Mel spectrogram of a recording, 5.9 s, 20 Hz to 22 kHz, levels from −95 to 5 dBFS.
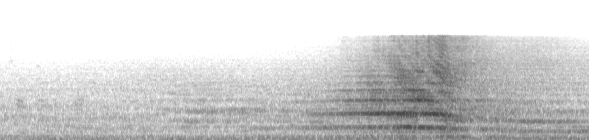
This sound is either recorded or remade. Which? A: remade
